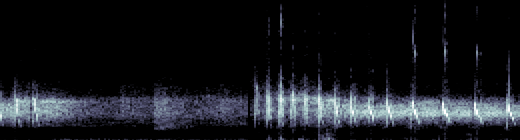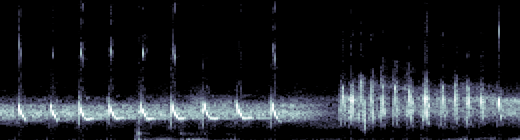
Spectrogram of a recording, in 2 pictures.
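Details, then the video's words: Kapas tembak bulbul, recorded as a training master, opens with a few chirps, then launches into a long fast series of bright downslurred notes and a buzzier trill at the end. "master Ampuh burung kapas Tembak"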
